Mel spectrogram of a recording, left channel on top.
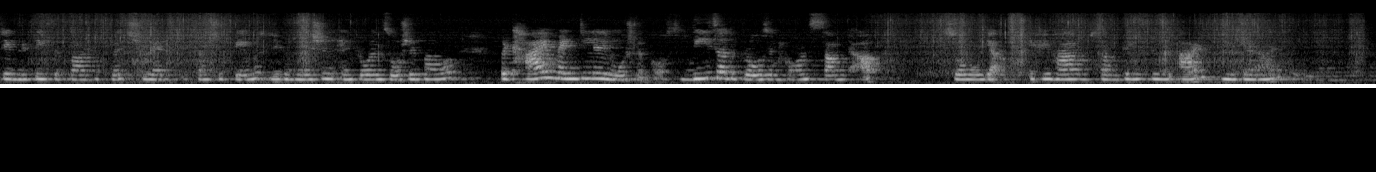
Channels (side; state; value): right; silent; 57 dB below the other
